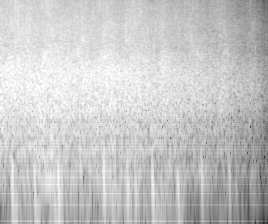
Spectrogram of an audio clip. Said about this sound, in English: Thank you, Richard. A round of applause, please, for Richard.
